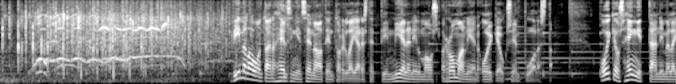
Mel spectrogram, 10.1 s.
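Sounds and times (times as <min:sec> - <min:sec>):
crowd applause at a demonstration: 0:00.0 - 0:05.4
speech: 0:03.5 - 0:08.4, 0:09.0 - 0:10.1.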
